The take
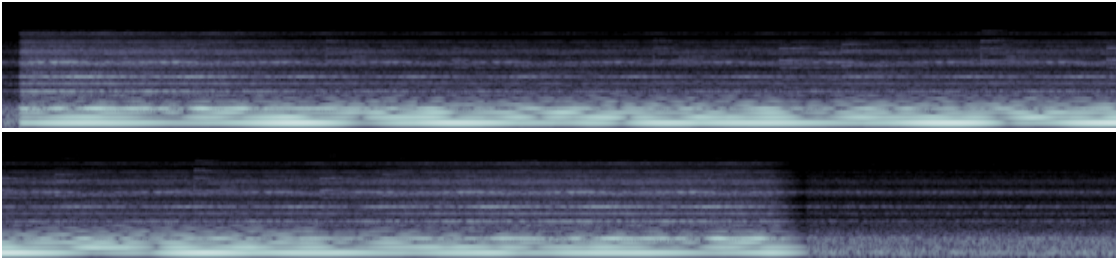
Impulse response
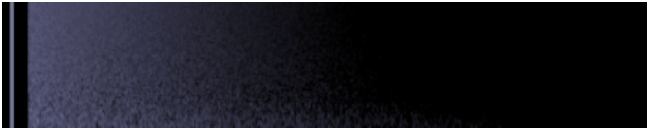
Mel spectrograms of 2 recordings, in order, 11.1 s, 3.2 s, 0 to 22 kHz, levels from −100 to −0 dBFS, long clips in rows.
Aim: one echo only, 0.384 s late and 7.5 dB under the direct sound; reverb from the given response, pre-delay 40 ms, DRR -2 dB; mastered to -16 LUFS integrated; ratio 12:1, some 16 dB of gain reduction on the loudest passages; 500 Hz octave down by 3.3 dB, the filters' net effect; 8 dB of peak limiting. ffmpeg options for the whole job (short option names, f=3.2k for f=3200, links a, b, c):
-filter_complex "[0:a]equalizer=f=500:t=o:g=-4,acompressor=threshold=-35dB:ratio=12,alimiter=level_in=13dB:limit=-24dB:level=0:latency=1,volume=-13dB,aecho=1:1:384:0.422,asplit=2[a][b];[1:a]atrim=start_sample=2205,adelay=40[c];[b][c]afir=irnorm=-1:irlink=0,volume=3.5dB[d];[a][d]amix=inputs=2:normalize=0,volume=20.5dB"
